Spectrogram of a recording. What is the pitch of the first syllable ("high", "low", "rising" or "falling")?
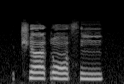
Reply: high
